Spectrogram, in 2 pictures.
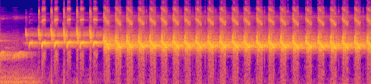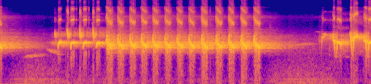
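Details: Black-winged myna (jalak putih) singing gacor with full content to provoke other birds. Two long, loud trains of rapid, buzzy repeated notes, each lasting several seconds, separated by a short pause.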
